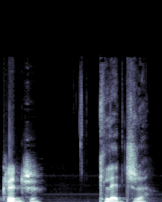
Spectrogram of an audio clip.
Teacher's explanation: Le J, c'est comme en anglais et donc pas comme en français. Faut faire un peu comme s'il y avait un D devant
